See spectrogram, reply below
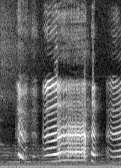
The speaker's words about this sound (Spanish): Nunca antes había visto a una niña llorar tan desconsoladamente, y menos aún en un hospital abandonado.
